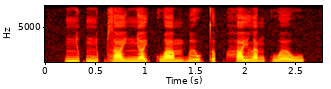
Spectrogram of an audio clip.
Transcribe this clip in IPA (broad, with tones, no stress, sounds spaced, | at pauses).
ɲ i˦˥ p̚ ɲ ə˨˩ p̚ z a˨˩ j ɲ a˨˩ j k w a˧˩ m ɓ ɨ˧ w t̪ ə˦˥ p̚ h a˧ j l a̰˧˨ ŋ k w ə˧˩˨ w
